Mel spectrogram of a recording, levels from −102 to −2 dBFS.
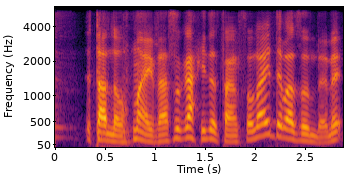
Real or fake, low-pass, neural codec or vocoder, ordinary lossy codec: fake; 5.4 kHz; codec, 16 kHz, about 1 kbps, DyCAST, with the encoder's durations; none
